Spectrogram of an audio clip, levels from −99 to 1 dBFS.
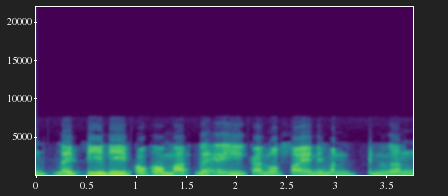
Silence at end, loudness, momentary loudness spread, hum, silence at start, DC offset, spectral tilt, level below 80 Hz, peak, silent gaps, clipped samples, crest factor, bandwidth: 0 s; -18 LUFS; 9 LU; none; 0 s; under 0.1%; -3 dB/octave; -52 dBFS; -2 dBFS; none; under 0.1%; 16 dB; 6.6 kHz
